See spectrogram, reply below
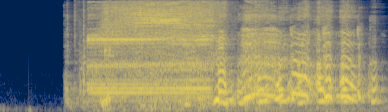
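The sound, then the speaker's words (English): A buzzer, grabbed and pressed by a woman with a claw, blares loudly and harshly for about a second as a flat electronic drone, then breaks into excited voices and laughter over lingering noise. “If you didn't see that, she grabbed the buzzer with a claw.”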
